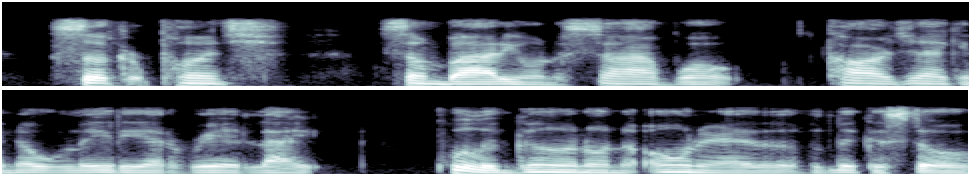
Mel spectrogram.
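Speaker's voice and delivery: low, put-on country accent. Speaker reading a script line again, insisting on a country accent. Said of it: "We'll do it in a country accent. That's the only way I'm reading it again. I'm reading it like this".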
